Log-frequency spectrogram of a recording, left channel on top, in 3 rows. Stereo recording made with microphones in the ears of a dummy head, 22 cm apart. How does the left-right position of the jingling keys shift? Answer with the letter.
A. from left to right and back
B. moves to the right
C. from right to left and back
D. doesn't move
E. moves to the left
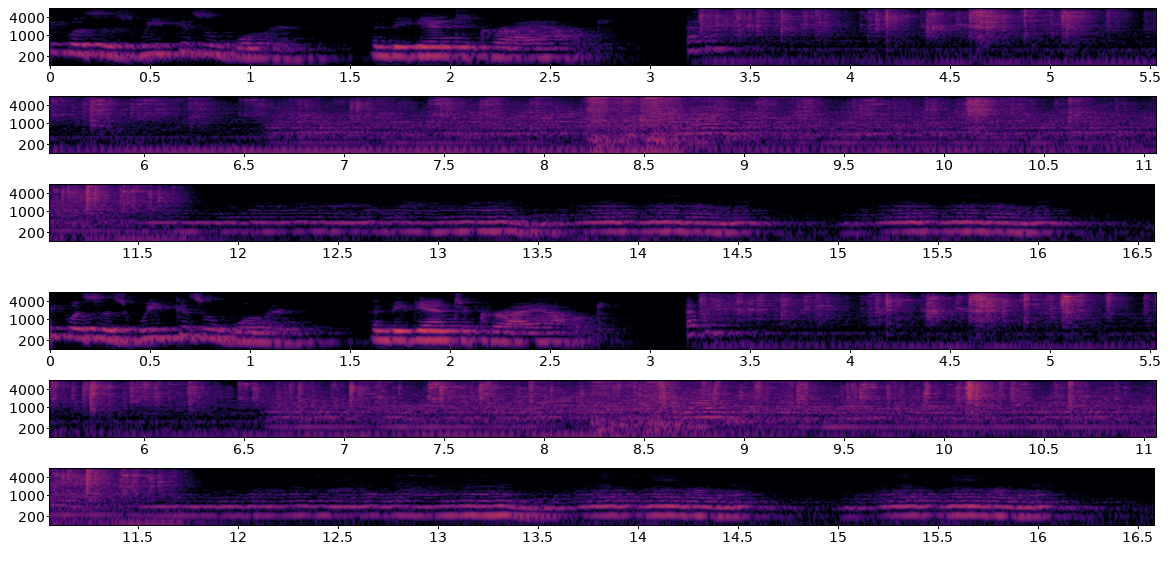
A.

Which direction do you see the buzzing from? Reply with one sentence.
You can hear the buzzing on the right.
